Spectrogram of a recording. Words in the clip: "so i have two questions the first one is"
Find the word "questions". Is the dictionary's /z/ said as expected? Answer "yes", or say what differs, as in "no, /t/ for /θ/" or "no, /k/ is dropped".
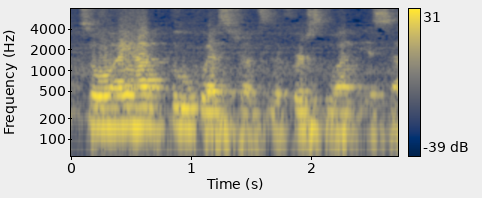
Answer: no, /s/ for /z/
